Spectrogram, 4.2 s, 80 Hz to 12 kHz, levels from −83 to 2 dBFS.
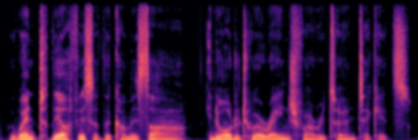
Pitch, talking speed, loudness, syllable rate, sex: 125 Hz, 230 wpm, -19 LUFS, 6.7 syllables/s, male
